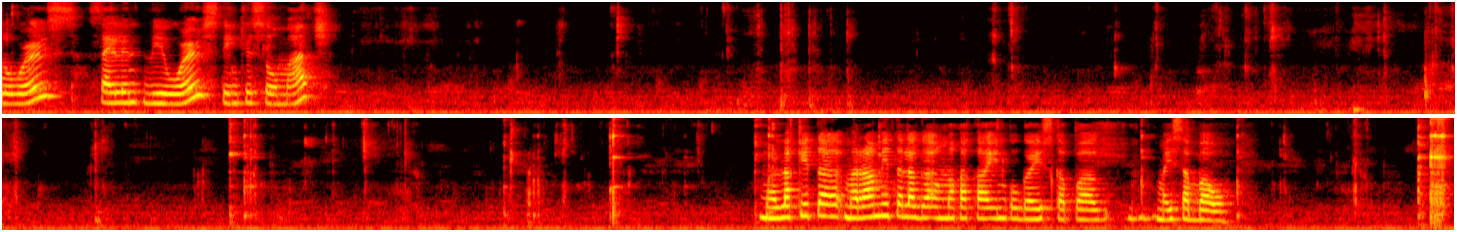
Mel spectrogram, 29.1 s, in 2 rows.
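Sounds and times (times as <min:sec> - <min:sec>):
low steady hum: 0:00.0 - 0:29.0
wet mouth chewing sounds: 0:04.4 - 0:20.6.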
